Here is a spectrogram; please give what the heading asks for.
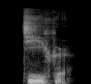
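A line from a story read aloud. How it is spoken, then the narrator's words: Whisper. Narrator (Russian): прошептал я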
